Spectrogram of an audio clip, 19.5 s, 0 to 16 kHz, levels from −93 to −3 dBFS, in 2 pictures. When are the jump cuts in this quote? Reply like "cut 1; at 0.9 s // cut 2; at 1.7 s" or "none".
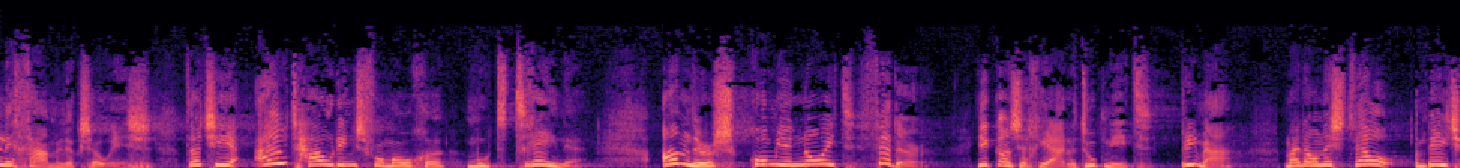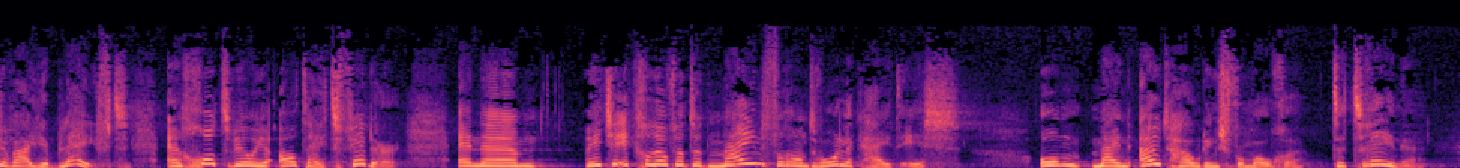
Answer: none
